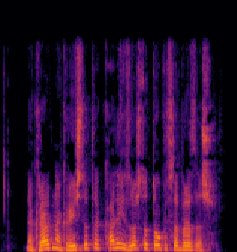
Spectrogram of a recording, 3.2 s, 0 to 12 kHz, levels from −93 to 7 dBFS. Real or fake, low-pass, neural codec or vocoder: fake; 9.9 kHz; vocoder, 22.05 kHz, 80 mel bands, Vocos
